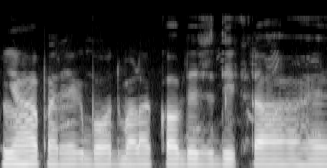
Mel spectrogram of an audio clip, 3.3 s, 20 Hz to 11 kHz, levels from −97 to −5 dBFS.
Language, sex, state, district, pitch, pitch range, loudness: Hindi, male, Jharkhand, Palamu, 115 Hz, 110-115 Hz, -18 LUFS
